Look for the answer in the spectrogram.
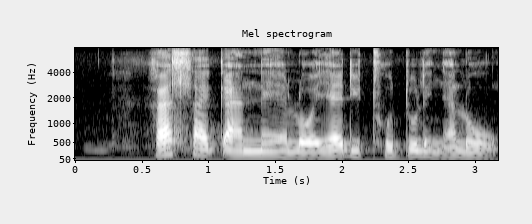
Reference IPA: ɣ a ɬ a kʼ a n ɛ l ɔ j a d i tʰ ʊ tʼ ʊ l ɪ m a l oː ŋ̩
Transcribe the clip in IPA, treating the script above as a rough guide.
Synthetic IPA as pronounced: ɣ a ɬ a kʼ a n ɛ l ɔ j a d i tʰ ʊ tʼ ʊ l ɪ ɲ a l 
